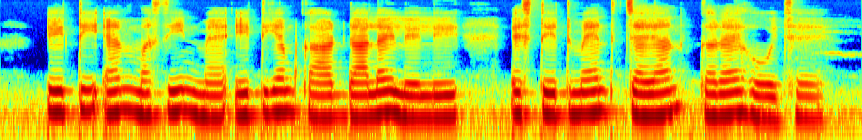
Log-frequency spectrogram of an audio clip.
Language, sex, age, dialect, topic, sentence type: Maithili, female, 18-24, Angika, banking, statement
